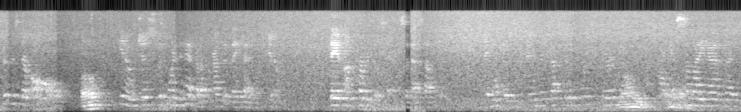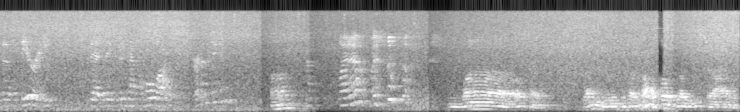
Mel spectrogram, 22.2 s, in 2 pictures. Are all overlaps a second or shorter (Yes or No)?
Yes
